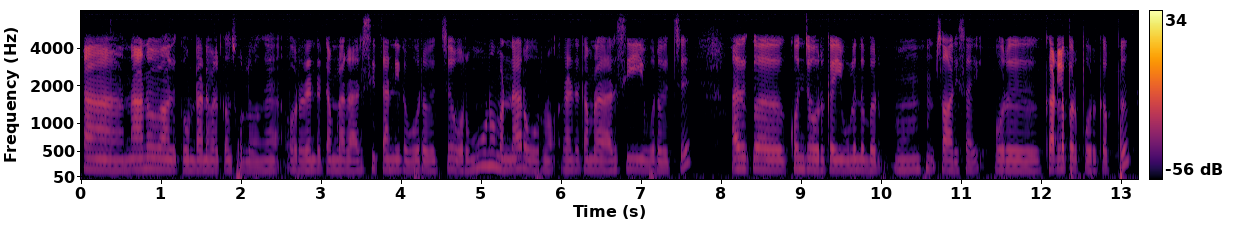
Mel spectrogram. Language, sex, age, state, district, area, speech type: Tamil, female, 45-60, Tamil Nadu, Namakkal, rural, spontaneous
